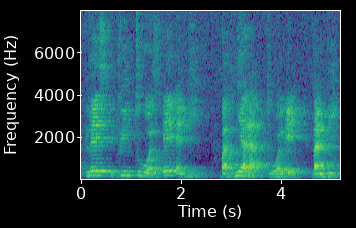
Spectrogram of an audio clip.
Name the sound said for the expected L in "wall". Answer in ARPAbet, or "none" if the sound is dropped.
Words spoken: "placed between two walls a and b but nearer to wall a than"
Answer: L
